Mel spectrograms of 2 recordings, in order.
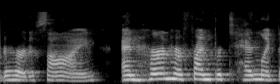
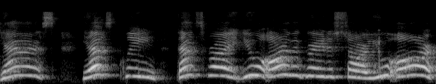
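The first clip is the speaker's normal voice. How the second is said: put-on high screamed fan-like cheering; 11 semitones higher than usual. Retelling an audience member at a Broadway show: imitating someone screaming. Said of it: "You were screaming out during a Broadway show".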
